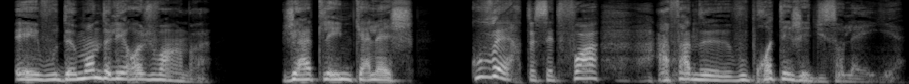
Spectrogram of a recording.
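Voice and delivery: lightly voiced coachman inviting Belle to the countess; coachman's voice. A narrator's reading. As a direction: politely call her to the carriage. Coachman Mouchard speaking to Belle.

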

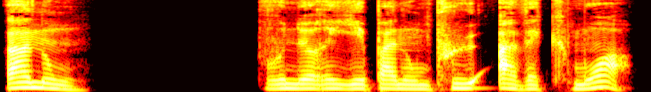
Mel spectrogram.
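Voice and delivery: low-voiced, lightly played stern beast; offended beast. A narrator's reading. The beast rebuking Belle for her laughter, stern and low. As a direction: answer low, with wounded dignity.

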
